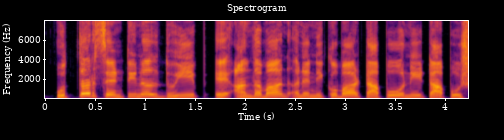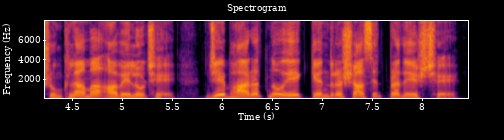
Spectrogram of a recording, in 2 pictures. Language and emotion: Gujarati, neutral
